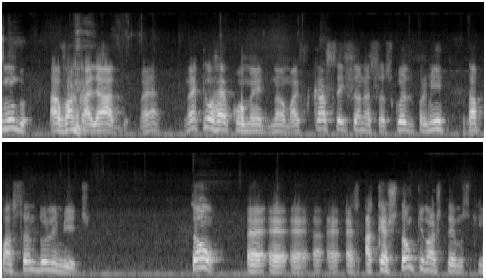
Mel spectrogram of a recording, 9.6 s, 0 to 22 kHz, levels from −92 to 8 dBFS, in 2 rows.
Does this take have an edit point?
no; 0 cuts

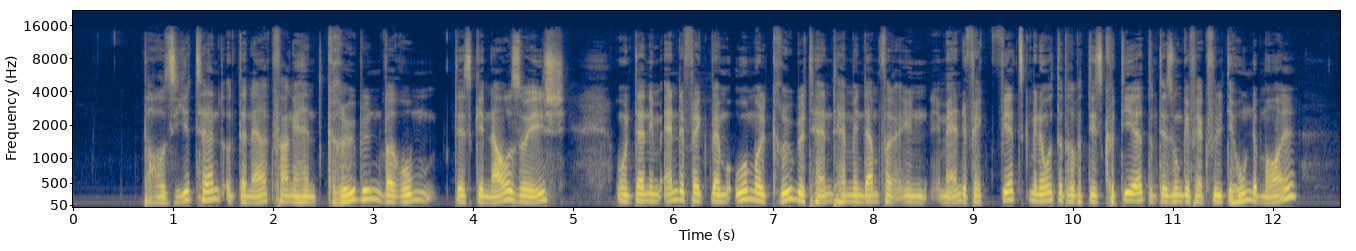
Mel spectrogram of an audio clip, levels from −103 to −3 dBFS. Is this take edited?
no; 0 cuts

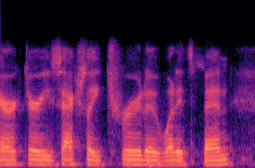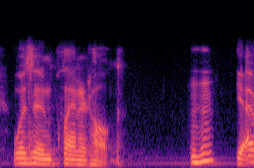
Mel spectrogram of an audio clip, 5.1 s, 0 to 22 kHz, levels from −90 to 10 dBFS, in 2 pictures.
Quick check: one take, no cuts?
yes; 0 cuts

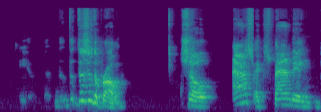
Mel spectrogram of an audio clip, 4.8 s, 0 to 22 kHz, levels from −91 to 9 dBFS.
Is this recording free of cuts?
no; 1 cut; at 3.8 s

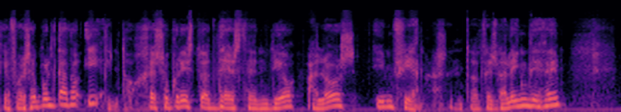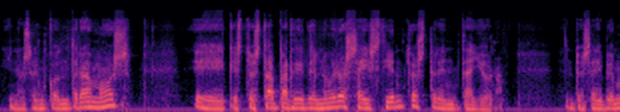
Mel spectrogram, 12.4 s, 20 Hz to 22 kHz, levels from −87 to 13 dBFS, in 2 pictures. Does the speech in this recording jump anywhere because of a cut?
yes; 3 cuts; at 1.0 s, 3.0 s, 5.0 s

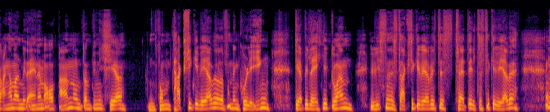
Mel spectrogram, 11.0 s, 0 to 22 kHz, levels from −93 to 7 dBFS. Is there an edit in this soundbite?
yes; 1 cut; at 1.2 s

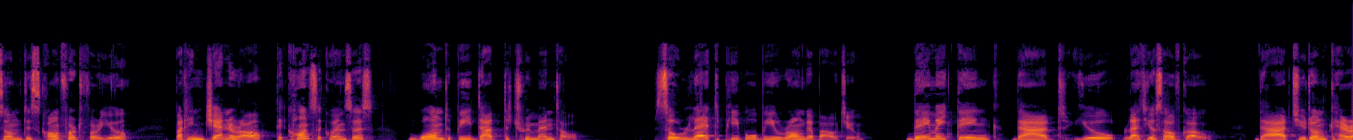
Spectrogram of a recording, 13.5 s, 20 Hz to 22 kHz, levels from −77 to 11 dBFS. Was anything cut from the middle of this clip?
no; 0 cuts

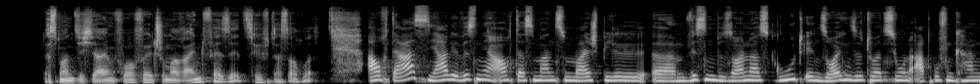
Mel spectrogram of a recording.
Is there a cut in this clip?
no; 0 cuts

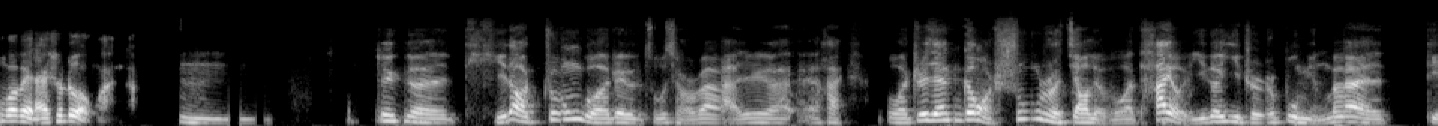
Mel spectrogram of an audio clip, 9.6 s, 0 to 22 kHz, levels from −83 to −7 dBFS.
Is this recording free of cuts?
yes; 0 cuts

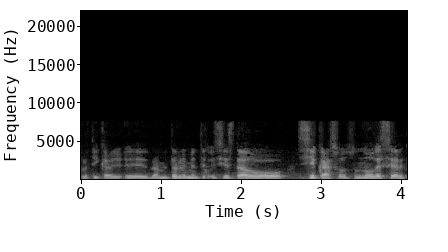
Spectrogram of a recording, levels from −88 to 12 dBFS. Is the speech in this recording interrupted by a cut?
yes; 3 cuts; at 1.5 s, 2.6 s, 3.0 s

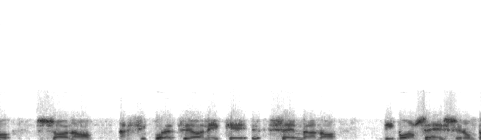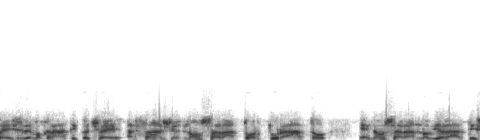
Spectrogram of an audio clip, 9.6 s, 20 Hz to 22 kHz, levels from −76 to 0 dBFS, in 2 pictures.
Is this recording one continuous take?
yes; 0 cuts

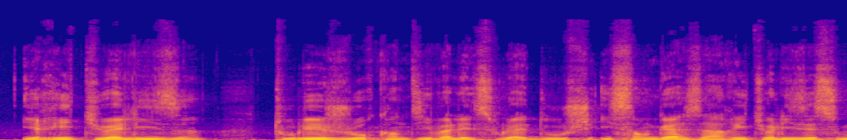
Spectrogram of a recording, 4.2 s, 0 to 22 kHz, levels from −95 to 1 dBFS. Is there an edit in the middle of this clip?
no; 0 cuts

